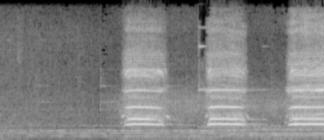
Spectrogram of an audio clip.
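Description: A whistle blown three times: two short blasts about a second apart, then a longer one near the end, each a steady high note. Soft background music plays underneath.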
